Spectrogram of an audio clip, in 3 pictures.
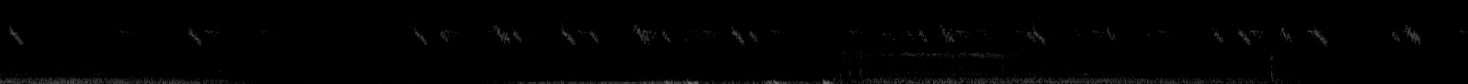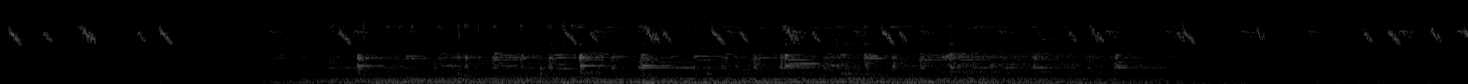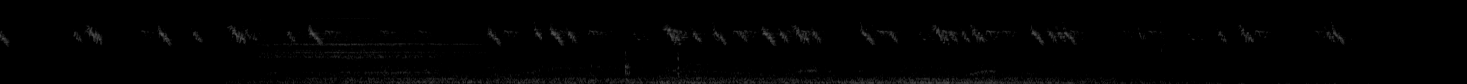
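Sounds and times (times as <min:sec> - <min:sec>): faint birds chirping: 0:00.0 - 0:03.4, 0:04.1 - 0:43.1
soft background music: 0:17.3 - 0:27.0.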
